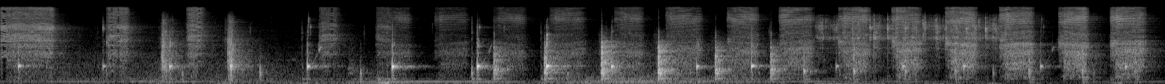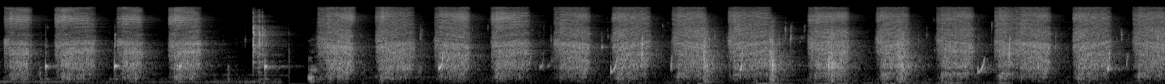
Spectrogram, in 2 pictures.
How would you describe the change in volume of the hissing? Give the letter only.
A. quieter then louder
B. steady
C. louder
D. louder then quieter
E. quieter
C.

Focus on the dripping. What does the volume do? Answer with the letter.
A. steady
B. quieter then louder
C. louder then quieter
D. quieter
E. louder
C.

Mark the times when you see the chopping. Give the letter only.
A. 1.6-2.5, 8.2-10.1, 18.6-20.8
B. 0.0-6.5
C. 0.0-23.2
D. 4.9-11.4
D.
